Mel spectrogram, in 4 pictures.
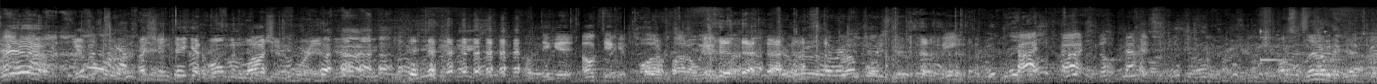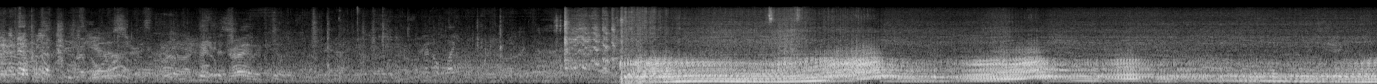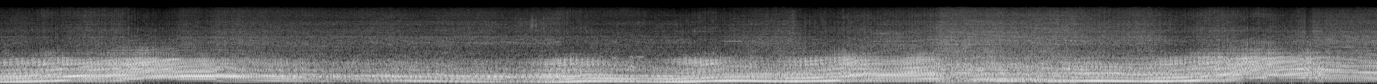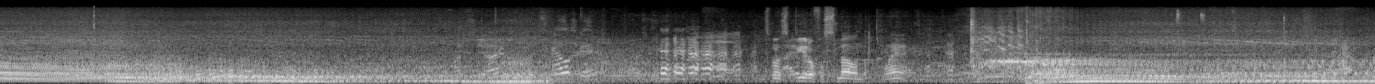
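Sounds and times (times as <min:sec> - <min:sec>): car engine starting and revving: 0:19.4 - 0:47.3, 0:51.0 - 0:55.0.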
